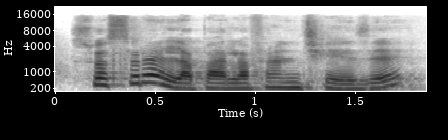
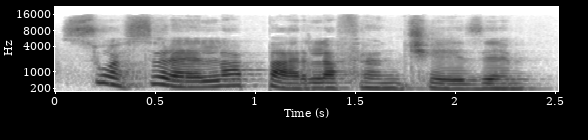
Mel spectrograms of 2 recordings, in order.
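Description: First: It is said as a question, rising. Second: It is said as a statement, falling.

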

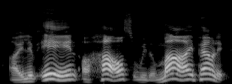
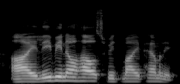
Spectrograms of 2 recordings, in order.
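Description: First: The stress falls on the function words. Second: The words are said flat without stress. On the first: "거꾸로" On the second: "전혀 등급을 줄 수가 없습니다"

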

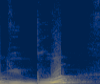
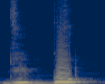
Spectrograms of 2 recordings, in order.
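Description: First: The word ends with a 'wa' vowel. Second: The word ends with an 'o' vowel. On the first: This is the standard form not used in those regions. "On ne dit pas du bois" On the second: This is the regional form used in those regions. "on dit du beau"

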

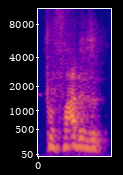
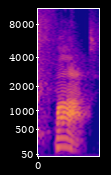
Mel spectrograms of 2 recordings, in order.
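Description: First: The name starts with a P sound. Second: The name starts with an F sound. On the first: "Or do you go Pfaadt?" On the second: "because the P is silent"

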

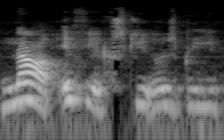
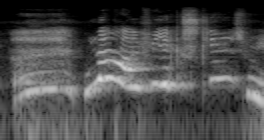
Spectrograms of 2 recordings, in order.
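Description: First: It is said in the speaker's natural voice. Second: It is said in a put-on lady's voice. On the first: The speaker calls it wrong. "That's not my" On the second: The speaker calls it right. "like a voice of like a lady"

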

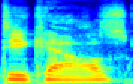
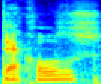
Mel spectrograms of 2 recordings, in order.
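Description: First: It is said in the speaker's usual home pronunciation. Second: It is said in an overseas pronunciation.

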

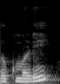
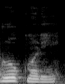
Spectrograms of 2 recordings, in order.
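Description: First: The vowel after the r is short. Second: The vowel after the r is long. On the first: The speaker calls it right. "र में छोटू की मात्रा" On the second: The speaker calls it wrong. "र में बड़ू की मात्रा"

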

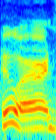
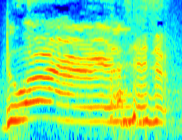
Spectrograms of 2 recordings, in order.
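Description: First: It is said in a plain voice. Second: It is said in a camp voice.

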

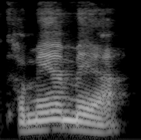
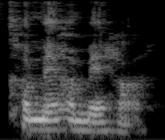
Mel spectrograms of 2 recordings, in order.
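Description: First: The H sound after the vowel is dropped. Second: The H sound after the vowel is clearly heard. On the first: The speaker calls it wrong. "We hear it all the time" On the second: The speaker calls it right. "We have to get that H sound in there"

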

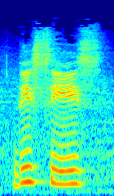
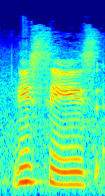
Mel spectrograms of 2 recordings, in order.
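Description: The two takes are said the same way.

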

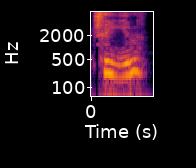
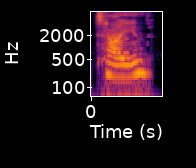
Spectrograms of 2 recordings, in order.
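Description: First: The word begins with a ch sound. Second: The word begins with a t sound. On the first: This is the speaker's own dialect. "So I would say chin" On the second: This is how it is said in Munster. "If you're from Munster, you might pronounce it tyne"

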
